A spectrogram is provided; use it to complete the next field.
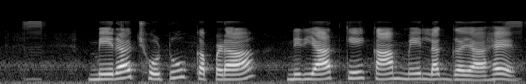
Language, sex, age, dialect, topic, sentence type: Hindi, female, 25-30, Hindustani Malvi Khadi Boli, banking, statement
